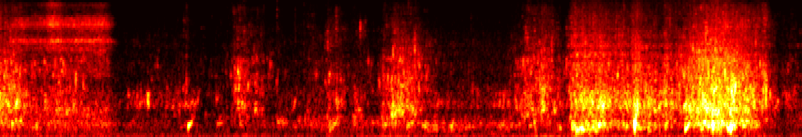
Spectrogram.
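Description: lake waves lapping

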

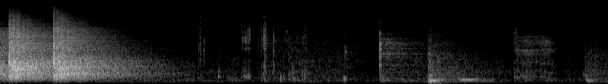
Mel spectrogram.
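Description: hand clap

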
